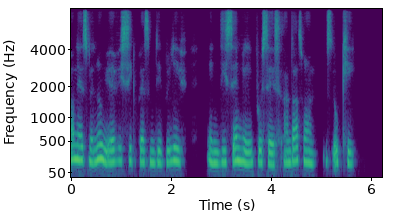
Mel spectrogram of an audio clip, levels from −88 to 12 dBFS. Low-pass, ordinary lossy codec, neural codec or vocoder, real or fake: none; none; codec, 16 kHz, about 1 kbps, DyCAST, with the encoder's durations; fake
